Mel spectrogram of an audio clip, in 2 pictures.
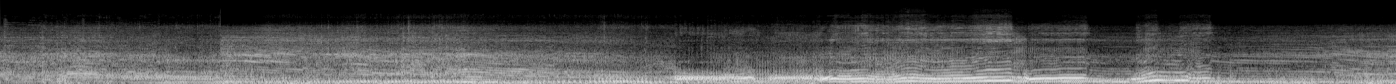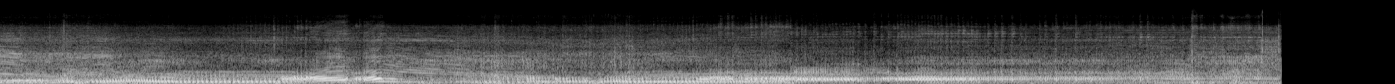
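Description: Dirt bike engine running close to the microphone while riding a dirt track, its pitch rising and falling repeatedly as the throttle is opened and closed.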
